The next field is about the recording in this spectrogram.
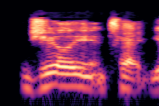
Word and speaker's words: Gillian Tett: Okay, so that was Gillian. I'm not sure how to say it. – Yeah, Gillian Tett. Yeah, that's right.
